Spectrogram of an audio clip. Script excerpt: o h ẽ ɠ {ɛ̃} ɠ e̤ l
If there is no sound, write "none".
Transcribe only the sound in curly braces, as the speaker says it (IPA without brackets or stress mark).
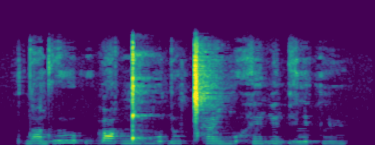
ẽ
